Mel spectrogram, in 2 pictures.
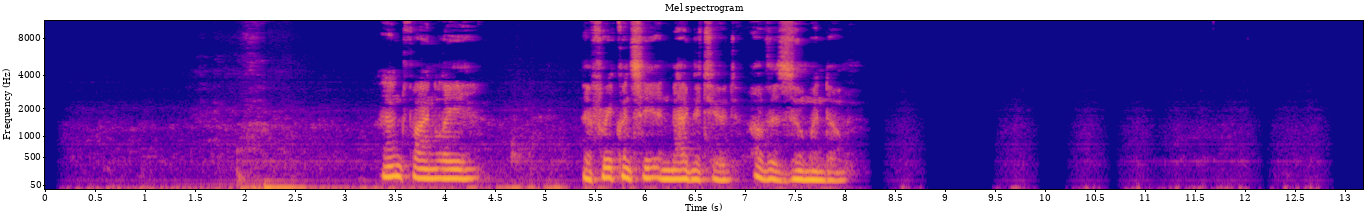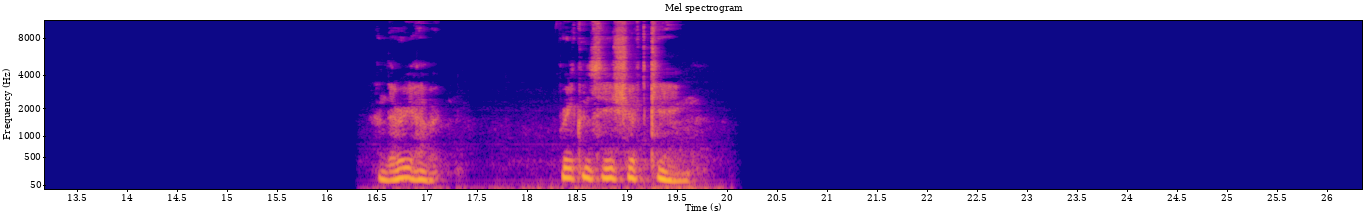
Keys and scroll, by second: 1.5 ;, 6.5 BackSpace, 14.2 ;.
